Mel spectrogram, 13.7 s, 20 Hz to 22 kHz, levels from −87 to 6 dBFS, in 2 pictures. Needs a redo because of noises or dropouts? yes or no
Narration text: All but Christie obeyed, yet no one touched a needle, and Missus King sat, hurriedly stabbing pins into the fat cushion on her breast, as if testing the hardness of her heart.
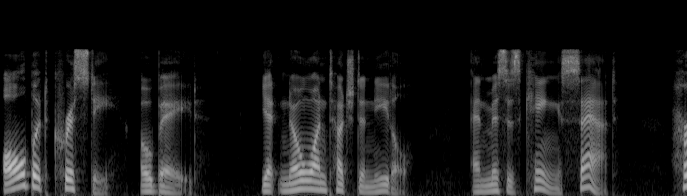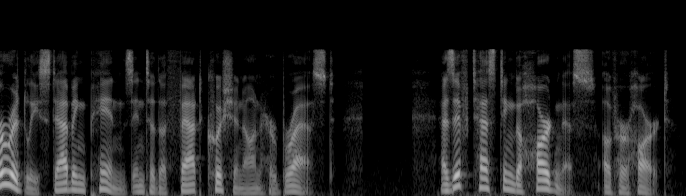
no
